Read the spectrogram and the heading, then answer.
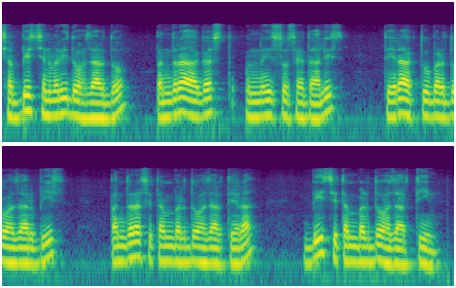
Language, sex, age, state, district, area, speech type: Urdu, male, 18-30, Uttar Pradesh, Ghaziabad, urban, spontaneous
